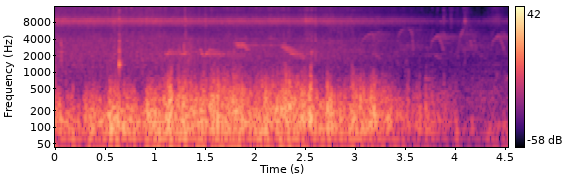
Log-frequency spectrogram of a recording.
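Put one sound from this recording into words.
Leaves rustle as a boy pushes through bamboo stems.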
